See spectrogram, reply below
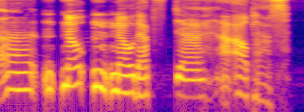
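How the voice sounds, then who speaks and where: An actress playing a confident, easygoing, tough mercenary in a video game, with a breezy, informal, streetwise manner. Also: female voice, fairly low pitch, expressive, measured pace, over music. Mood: flustered. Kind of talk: casual video game dialogue acting.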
